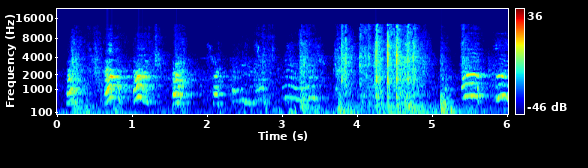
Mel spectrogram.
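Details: Husky puppies yipping and whining in quick, uneven bursts of tonal, wavering cries, broken midway by a loud burst of rough scuffling noise before the high whines return.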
